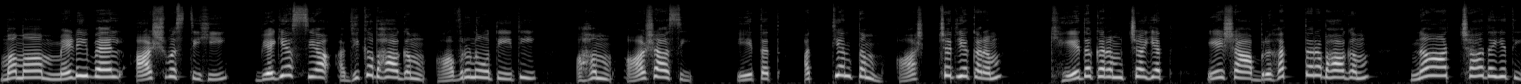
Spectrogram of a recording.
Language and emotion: Sanskrit, surprised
